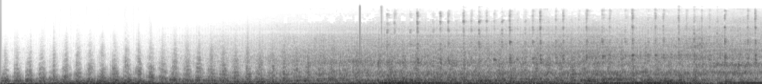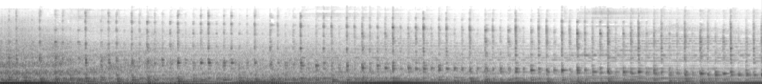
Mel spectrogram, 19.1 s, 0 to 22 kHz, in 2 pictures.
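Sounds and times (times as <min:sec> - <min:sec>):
deep steady hum: 0:00.0 - 0:19.0
loud motor-like roar: 0:04.2 - 0:14.6
fast pulsing beat: 0:04.5 - 0:19.0.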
